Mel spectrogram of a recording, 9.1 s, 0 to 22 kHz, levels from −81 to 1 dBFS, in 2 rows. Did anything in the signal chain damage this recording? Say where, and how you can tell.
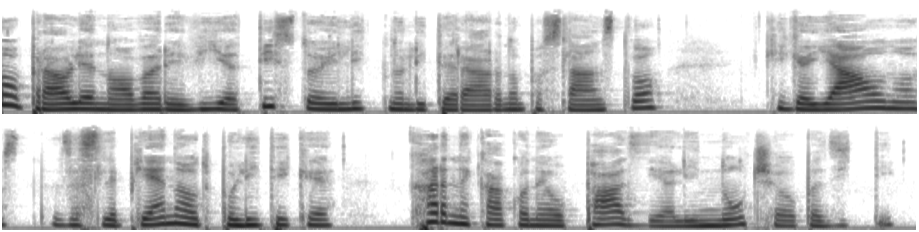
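Yes, there's a burst of packet loss on the network side, from 7.75 to 7.84 s, right after "politike kar nekako ne". The receiver stretches the last sound for about 55 ms, fading it down, then jumps ahead, leaving roughly 60 ms of speech missing.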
